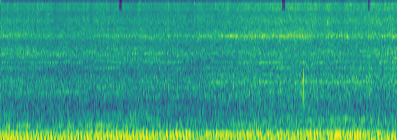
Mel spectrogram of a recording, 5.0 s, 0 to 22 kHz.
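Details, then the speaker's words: Magnaflow 750 Pro-tuner fuel pump after fitting a new #10 PTFE feed line (old rubber braided line shed debris clogging the 100 micron post filter, causing stalling in reverse); filter cleaned, steady 43 psi, smooth even rumble, pump and engine running much better. "the pump sounds way better with that new line on clean filter it also runs way better too 43 psi rock solid nice"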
